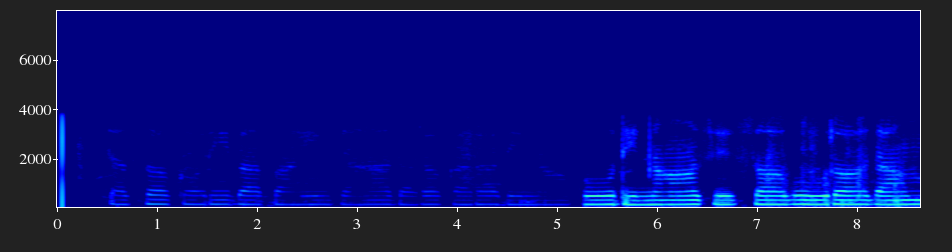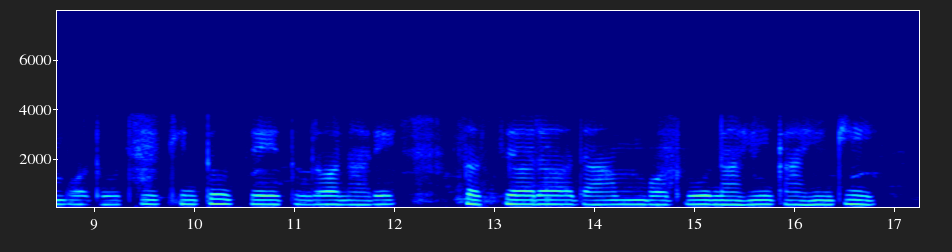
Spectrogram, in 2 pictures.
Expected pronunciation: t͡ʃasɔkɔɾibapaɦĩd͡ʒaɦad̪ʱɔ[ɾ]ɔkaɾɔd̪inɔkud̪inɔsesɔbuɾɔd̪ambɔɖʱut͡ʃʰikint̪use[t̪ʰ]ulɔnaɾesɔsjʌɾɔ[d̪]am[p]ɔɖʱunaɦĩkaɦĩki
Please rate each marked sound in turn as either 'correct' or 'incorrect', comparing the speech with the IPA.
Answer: correct, incorrect, correct, incorrect

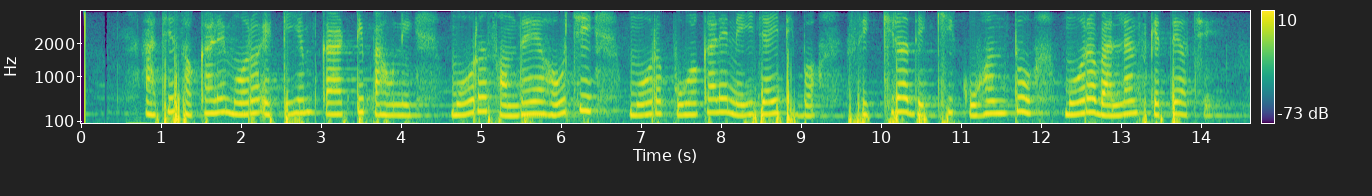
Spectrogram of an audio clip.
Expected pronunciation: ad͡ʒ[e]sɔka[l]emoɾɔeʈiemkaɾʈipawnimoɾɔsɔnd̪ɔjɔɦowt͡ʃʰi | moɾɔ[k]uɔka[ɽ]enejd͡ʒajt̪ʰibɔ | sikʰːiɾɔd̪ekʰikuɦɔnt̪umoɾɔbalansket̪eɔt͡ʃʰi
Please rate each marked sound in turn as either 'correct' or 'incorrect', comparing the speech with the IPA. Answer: correct, incorrect, incorrect, incorrect

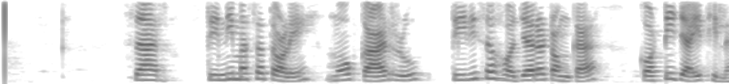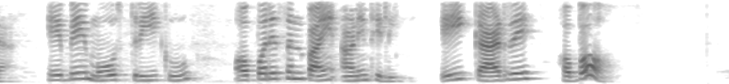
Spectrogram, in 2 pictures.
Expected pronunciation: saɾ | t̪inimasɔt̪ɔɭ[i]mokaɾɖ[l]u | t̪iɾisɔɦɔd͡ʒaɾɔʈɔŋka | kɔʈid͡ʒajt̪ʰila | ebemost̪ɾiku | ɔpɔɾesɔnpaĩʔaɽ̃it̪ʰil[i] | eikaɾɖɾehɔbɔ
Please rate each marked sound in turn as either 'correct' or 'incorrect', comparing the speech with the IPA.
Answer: incorrect, incorrect, correct

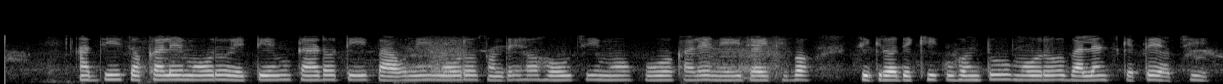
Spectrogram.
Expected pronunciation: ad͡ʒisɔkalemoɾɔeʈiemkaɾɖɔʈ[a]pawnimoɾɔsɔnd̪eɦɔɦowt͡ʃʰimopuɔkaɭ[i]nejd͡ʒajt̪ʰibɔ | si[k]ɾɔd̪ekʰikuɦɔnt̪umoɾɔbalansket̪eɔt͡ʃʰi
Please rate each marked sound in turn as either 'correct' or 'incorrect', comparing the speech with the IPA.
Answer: incorrect, incorrect, incorrect

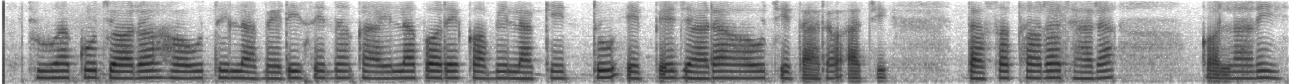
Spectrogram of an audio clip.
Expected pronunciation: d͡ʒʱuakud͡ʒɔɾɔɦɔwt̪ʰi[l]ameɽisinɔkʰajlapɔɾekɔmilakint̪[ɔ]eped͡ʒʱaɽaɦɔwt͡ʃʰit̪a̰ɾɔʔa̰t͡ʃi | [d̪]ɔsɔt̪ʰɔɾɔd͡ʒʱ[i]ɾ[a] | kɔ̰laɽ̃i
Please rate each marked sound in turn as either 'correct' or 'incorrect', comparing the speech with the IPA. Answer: correct, incorrect, correct, incorrect, correct

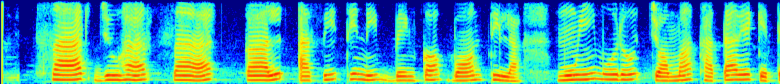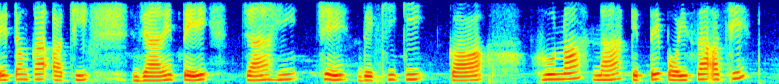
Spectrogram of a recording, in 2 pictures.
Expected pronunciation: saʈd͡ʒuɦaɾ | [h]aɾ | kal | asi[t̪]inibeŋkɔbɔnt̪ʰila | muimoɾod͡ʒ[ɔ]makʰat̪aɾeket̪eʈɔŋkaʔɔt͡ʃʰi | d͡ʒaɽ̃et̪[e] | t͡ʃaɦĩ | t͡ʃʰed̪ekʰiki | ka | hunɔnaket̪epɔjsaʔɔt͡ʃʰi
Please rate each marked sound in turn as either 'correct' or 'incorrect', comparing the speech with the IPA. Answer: incorrect, incorrect, correct, correct

